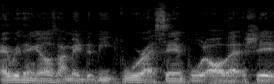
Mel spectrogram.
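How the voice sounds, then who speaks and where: Audible room echo fills the recording. In it, a man is talking. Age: 20s. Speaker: rapper and music producer. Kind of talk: casual reaction commentary. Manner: casual, rambling with repetitions.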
